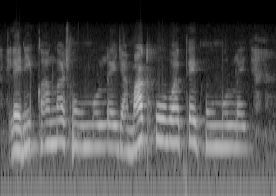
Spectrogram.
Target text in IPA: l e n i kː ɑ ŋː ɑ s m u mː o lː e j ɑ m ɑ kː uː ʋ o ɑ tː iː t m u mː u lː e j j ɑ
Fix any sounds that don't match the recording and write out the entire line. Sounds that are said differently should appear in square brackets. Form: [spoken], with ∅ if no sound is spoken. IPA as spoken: l e n i kː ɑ ŋː ɑ s m u mː [u] lː e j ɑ m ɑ kː uː ʋ o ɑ tː [eː] t m u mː u lː e j j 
